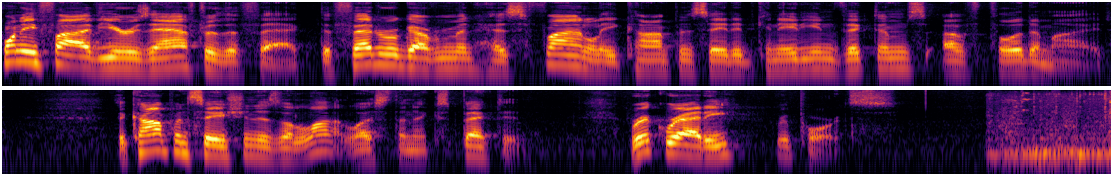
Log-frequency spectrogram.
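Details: Adult male speaker; normal speech.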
